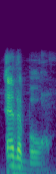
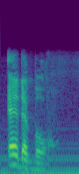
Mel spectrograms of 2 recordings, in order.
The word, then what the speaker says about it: edible: Yep, it's edible. Edible. Okay, give me a good D sound instead of edible. Okay, with the D in English, you do not want your tongue to touch your teeth.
